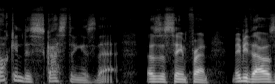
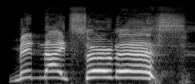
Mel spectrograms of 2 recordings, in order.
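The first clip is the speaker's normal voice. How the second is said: drawn-out high shout; scream; 11 dB louder, much slower than usual. Retold or imitated. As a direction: yell it slowly through the cabin. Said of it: "he'd scream".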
